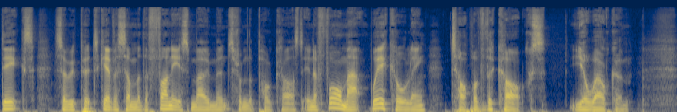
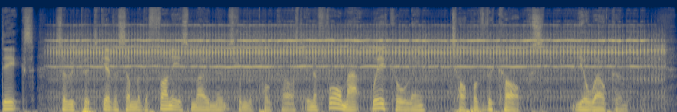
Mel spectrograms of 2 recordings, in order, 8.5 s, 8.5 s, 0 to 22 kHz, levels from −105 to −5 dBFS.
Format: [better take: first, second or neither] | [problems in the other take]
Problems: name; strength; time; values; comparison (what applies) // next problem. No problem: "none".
first | alarm; loud; from 0.5 s on; peak 4 dB above the speech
